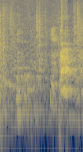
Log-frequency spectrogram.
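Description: A dog barks in short, yappy bursts, the loudest coming near the end, with a faint murmur underneath.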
